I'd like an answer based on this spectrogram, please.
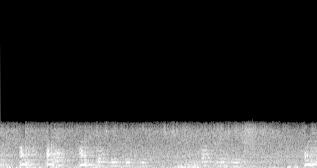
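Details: During a defence exercise, a Doberman gives a few harsh barks at the start, falls quieter while people talk, then barks again near the end.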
